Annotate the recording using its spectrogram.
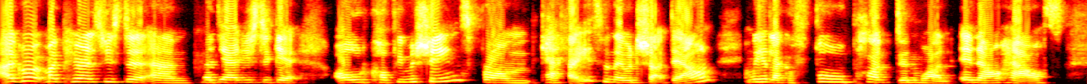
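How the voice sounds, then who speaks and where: With a New Zealand accent, a woman speaks in a high voice with a bright, sharp tone. Her intonation is lively and she barely pauses. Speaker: bike traveller. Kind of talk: casual chat.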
